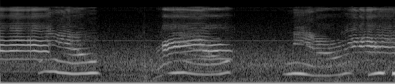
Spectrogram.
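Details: A neighbour's domestic cat meowing non-stop, recorded September 18, 2013: three drawn-out, tonal meows, each about half a second to a second long, arching up and then down, separated by short pauses, with a faint background hiss.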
